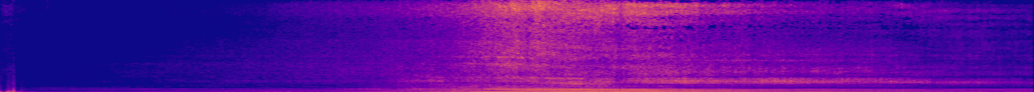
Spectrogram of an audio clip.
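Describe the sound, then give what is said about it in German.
Traffic on a road: a steady engine hum swells as a car approaches, peaks loudly mid-way, then its tone drops slightly and fades as it passes. No one speaks. “Und ich habe mir vorgenommen, wenn die wieder auf dem Rückweg sind, dann werde ich einen kleinen Posten aufbauen an einer Straße, wie man hört,”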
